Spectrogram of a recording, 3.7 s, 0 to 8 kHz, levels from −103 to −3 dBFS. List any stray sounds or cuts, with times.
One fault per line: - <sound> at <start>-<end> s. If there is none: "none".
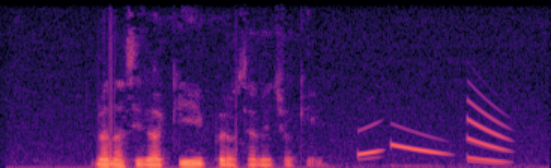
- chirp at 2.4-3.4 s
